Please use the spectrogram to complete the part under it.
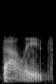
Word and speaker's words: phthalates: I want to talk about orthophthalates, and how do you actually say that? – It's phthalates. Yeah.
